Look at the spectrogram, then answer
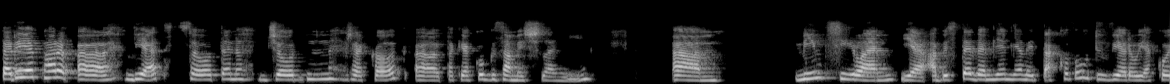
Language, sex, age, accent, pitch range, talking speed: Czech, female, 30-49, native, 205-240 Hz, 115 wpm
